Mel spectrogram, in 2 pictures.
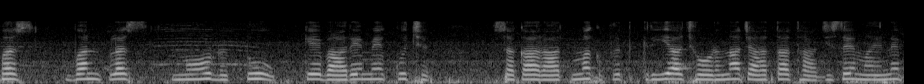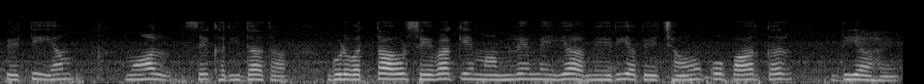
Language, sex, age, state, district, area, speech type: Hindi, female, 45-60, Uttar Pradesh, Sitapur, rural, read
